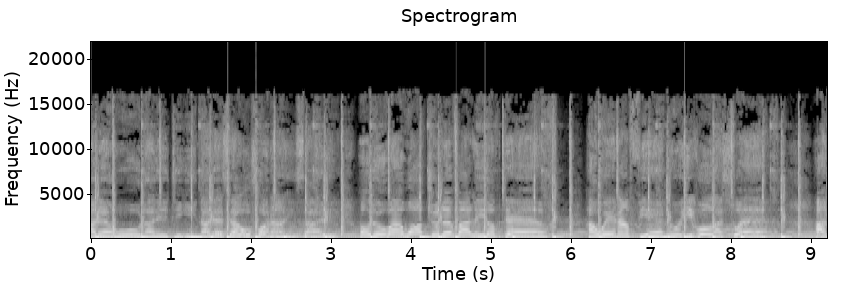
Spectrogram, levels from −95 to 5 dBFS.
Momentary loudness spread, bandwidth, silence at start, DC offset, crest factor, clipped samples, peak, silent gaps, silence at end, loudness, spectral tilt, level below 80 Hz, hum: 4 LU; 17 kHz; 0 s; under 0.1%; 12 dB; under 0.1%; 0 dBFS; none; 0 s; -13 LUFS; -5.5 dB/octave; -20 dBFS; none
